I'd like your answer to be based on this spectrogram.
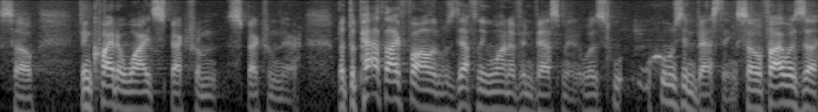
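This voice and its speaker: Speaking with a strong Boston accent, a man uses a fairly low pitch and lively intonation at a fairly quick pace. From Boston area, US. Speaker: engineering consultant and industry veteran. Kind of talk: talk to an audience. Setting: meetup talk with audience. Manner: halting, many fillers.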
